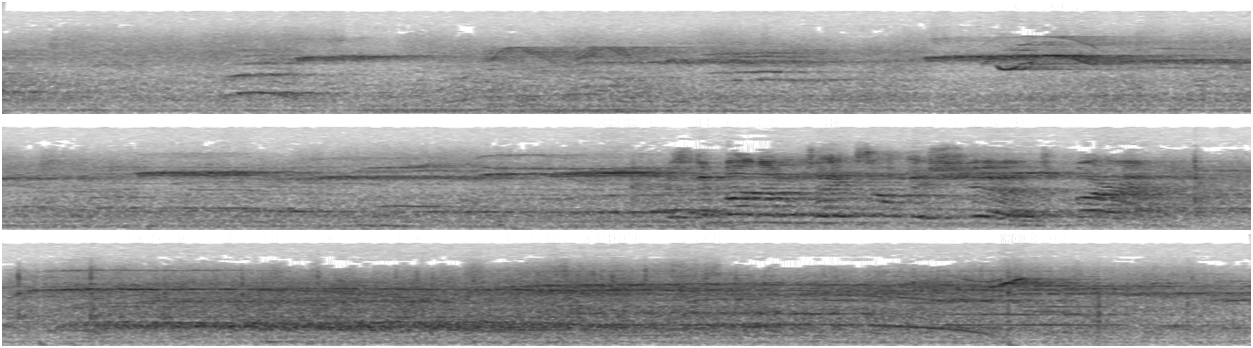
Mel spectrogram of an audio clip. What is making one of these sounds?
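An electric guitar plays a rock tune.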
